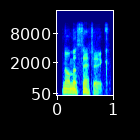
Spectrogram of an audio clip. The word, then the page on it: nomothetic: British English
